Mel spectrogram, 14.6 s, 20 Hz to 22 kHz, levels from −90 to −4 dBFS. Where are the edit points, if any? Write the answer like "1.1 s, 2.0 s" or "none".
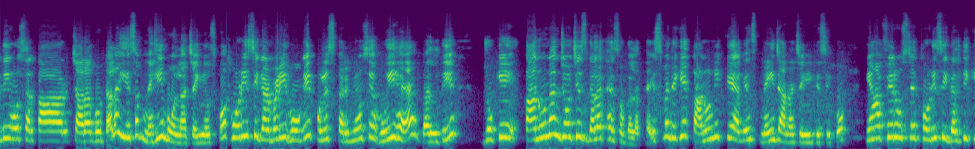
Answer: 3.4 s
